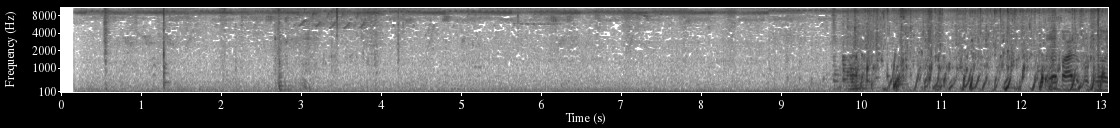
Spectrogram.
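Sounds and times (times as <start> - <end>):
rural background noise: 0.2 - 13.0.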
